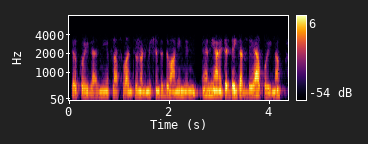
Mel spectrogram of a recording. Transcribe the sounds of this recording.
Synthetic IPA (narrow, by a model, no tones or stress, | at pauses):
t̪ekoːiːɡalnĩːɛːpʰlasʋãnt͡ʃonãɖmɪʃənt̪ed̪ʋaːniːnɛːnɪjãːñeːt̪ed̪ãːĩːkəɾd̪eːɛːkoːiːnãː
